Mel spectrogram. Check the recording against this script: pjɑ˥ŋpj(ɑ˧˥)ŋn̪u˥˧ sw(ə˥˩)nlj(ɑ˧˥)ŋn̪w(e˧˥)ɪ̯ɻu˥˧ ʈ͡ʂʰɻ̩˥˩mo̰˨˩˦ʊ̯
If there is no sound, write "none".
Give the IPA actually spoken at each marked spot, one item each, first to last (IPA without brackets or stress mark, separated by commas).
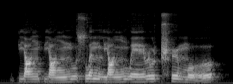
ɑ˧˥, ə˥˩, ɑ˧˥, e˧˥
